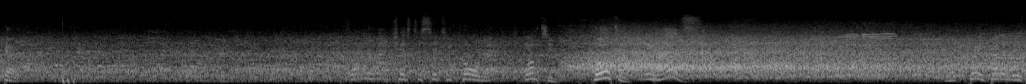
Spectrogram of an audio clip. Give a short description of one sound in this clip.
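A large stadium crowd roars and chants loudly.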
